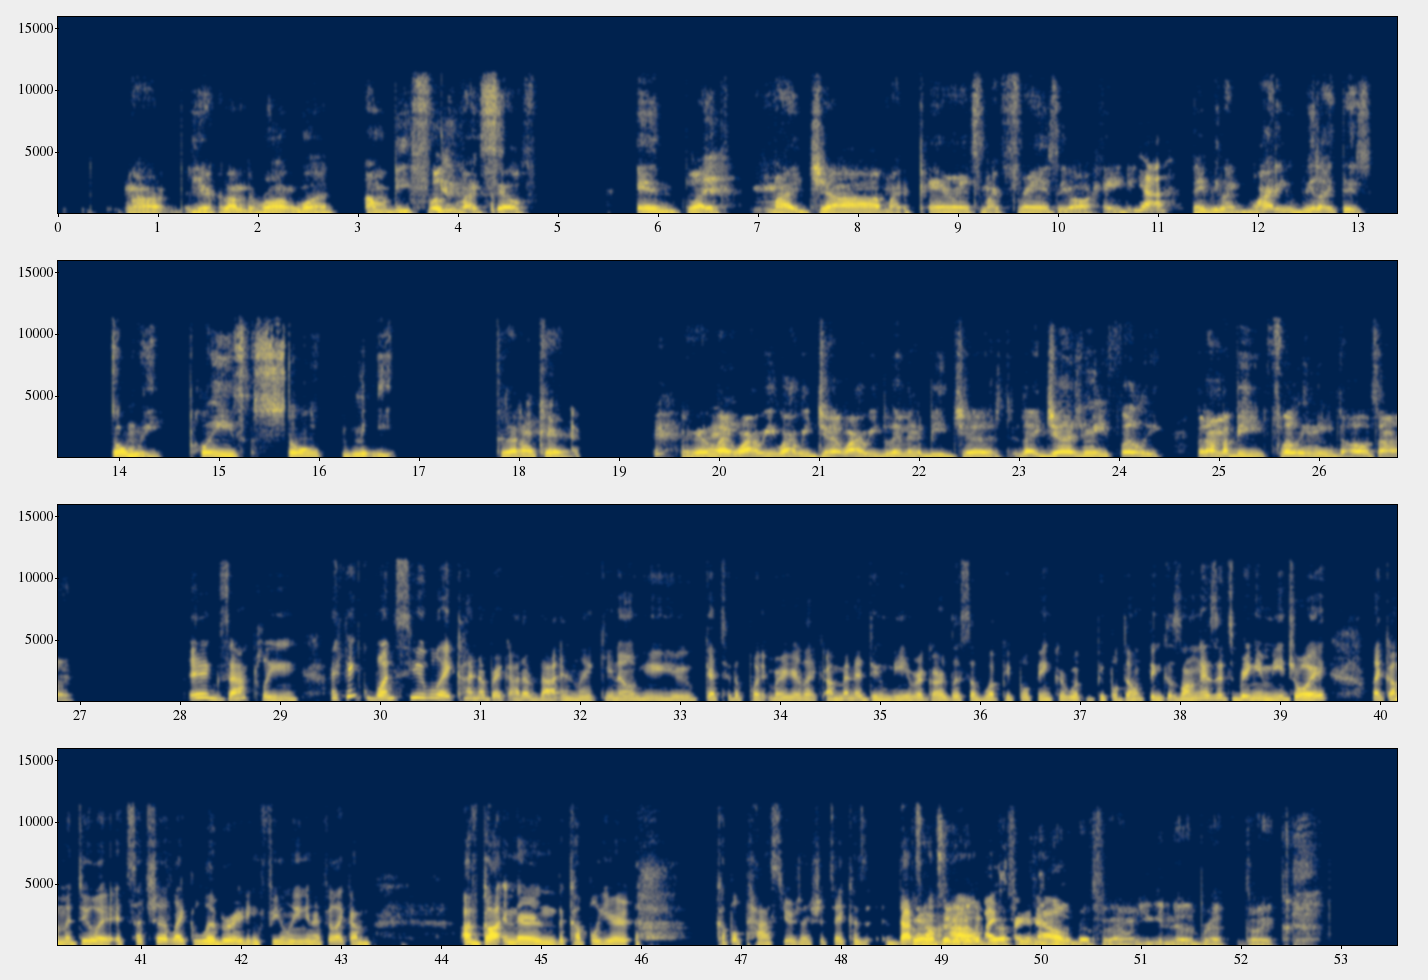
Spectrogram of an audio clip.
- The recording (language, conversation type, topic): English, unstructured, What strategies help you maintain a healthy balance between alone time and social activities?
- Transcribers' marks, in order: tapping; chuckle; chuckle; other background noise; chuckle; sigh; breath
